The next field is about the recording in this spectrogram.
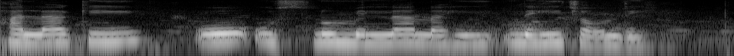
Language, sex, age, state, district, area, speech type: Punjabi, female, 45-60, Punjab, Jalandhar, urban, read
